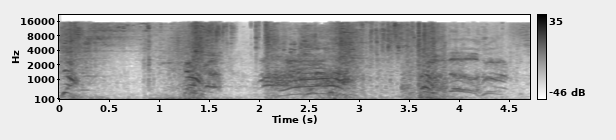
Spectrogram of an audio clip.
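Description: An axe strikes with heavy, metallic blows.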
